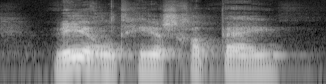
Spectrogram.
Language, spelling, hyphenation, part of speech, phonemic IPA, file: Dutch, wereldheerschappij, we‧reld‧heer‧schap‧pij, noun, /ˈʋeː.rəlt.ɦeːr.sxɑˌpɛi̯/, Nl-wereldheerschappij.ogg
- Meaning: world domination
